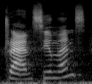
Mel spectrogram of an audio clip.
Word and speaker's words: transhumance: So here H is silent and we will pronounce it as transhumance, and it is the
